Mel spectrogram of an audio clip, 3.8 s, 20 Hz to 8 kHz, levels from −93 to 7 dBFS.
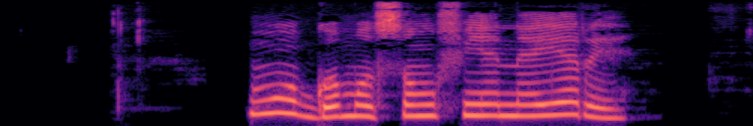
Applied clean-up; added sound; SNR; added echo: none; none; none; none.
